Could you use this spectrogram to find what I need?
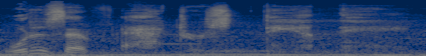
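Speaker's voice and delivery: whispered under the breath; whispering. Real, not acted. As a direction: mutter it to yourself in a whisper. Muttering to himself, searching memory.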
